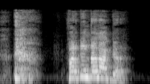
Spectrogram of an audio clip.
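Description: A man coughs once, short and rough, then clears his throat in a longer sound that falls in pitch.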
